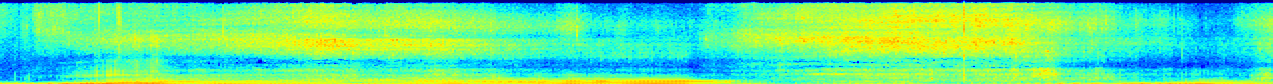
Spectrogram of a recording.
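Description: Subaru Impreza's flat-four engine revving hard and held at high revs while the car slides in circles on snow. The revs fall away about seven seconds in and climb again near the end.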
